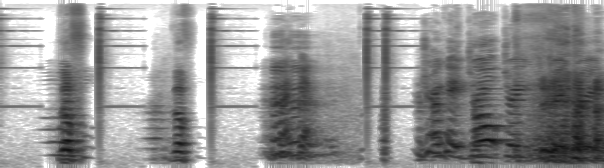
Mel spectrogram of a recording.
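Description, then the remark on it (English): A small bell rings sharply several times as a signal in a drinking game, each ding ringing out briefly, while people laugh and talk loudly around it. “You have to drink if the bell rings.”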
